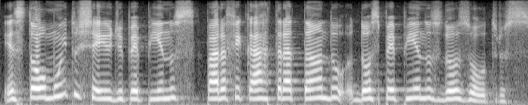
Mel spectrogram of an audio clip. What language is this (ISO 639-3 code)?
por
